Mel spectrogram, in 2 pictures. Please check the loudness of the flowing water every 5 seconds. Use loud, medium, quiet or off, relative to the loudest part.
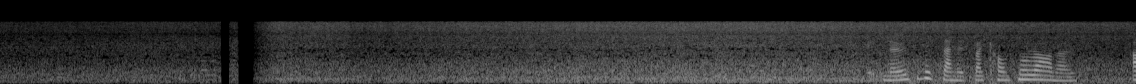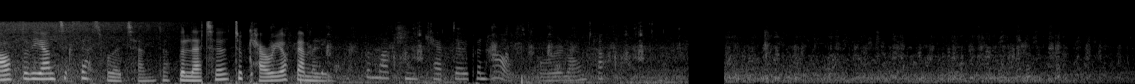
medium, loud, medium, off, off.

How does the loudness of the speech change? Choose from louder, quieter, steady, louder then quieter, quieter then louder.
quieter.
